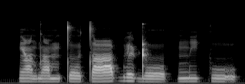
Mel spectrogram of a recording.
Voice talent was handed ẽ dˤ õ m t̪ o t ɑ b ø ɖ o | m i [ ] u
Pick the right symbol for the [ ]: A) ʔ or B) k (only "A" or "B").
B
